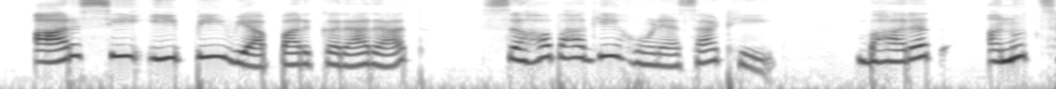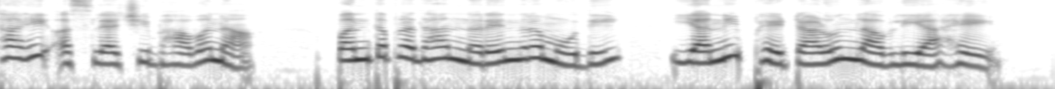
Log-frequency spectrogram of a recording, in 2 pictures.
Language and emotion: Marathi, neutral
